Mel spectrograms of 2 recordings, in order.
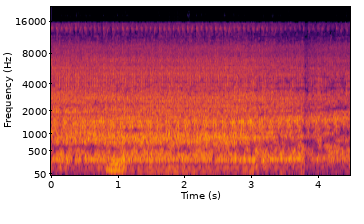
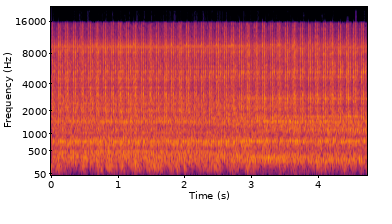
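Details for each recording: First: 2002 Kia Visto petrol engine after repair of a broken part and stripped bolt, belts refitted and valves adjusted: smooth, even idle with a steady beat and no tapping, far quieter than when the fault occurred; normal idle. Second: 2002 Kia Visto engine developed a rough noise after being push-started because it had sat parked a long time with a weak battery: fast, even metallic ticking clatter over the idle; valve train rattling from a loose rocker shaft.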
